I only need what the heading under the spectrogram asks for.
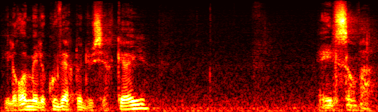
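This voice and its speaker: An actor playing a brisk, watchful detective in a 1960s French radio serial, giving urgent, conspiratorial orders. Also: male voice, sits low, lively intonation, fairly bright tone. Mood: hushed urgency. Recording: noisy old radio recording with clicks.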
